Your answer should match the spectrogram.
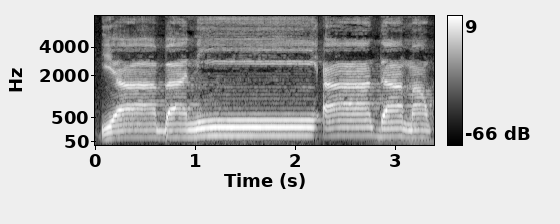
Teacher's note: disebut bacaan Mad Jaiz munfasil cara bacanya ni yang bertanda layar panjangkan lima harakat atau lima ketukan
